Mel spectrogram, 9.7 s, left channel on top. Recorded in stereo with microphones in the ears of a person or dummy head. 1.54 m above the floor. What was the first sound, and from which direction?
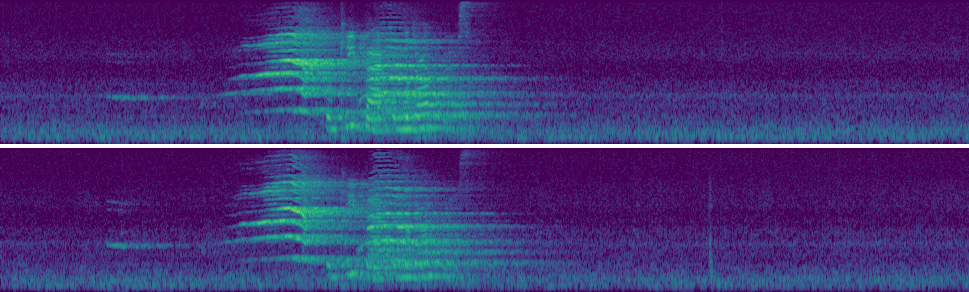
A cat meowing, 20° right (ahead or behind).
